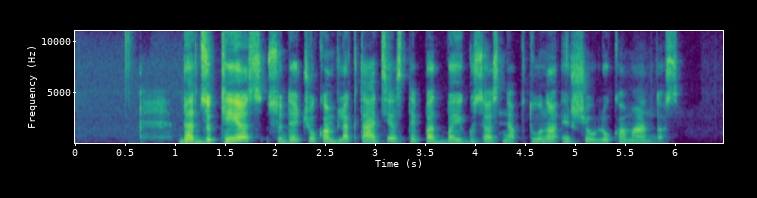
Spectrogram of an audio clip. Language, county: Lithuanian, Šiauliai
